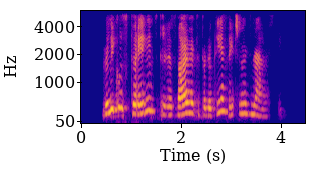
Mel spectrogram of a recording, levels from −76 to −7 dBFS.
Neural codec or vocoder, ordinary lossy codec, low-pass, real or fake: codec, 16 kHz, 1 kbps, FreqCodec, smaller model; none; 5.4 kHz; fake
